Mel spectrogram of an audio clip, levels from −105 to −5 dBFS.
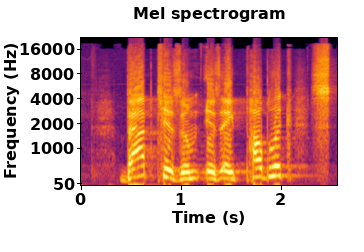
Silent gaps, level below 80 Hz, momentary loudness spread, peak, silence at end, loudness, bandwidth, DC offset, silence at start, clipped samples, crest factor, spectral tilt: none; -40 dBFS; 4 LU; 0 dBFS; 0.05 s; -7 LUFS; over 20 kHz; under 0.1%; 0.4 s; 4%; 8 dB; -2.5 dB/octave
